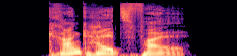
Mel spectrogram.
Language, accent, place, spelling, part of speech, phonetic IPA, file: German, Germany, Berlin, Krankheitsfall, noun, [ˈkʁaŋkhaɪ̯t͡sˌfal], De-Krankheitsfall.ogg
- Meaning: case / occurrence of illness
